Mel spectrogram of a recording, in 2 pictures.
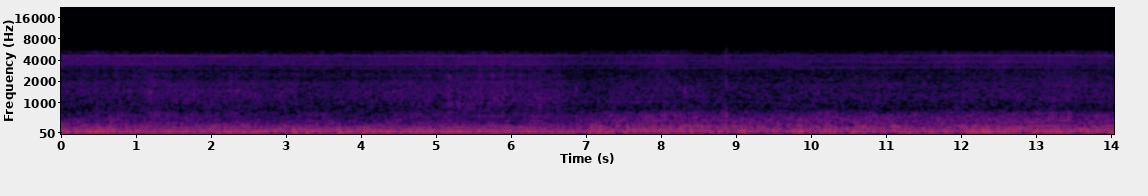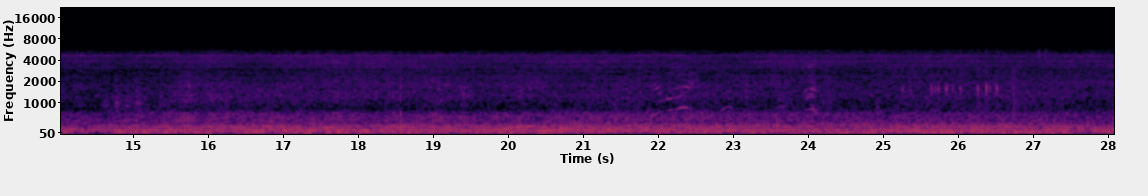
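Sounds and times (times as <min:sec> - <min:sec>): airship engines and propellers: 0:00.0 - 0:28.0.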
